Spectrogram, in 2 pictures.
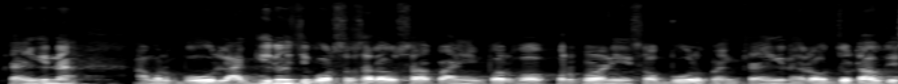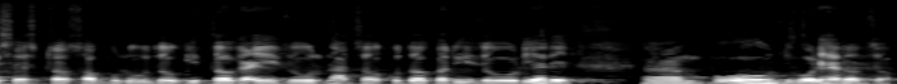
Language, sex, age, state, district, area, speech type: Odia, male, 30-45, Odisha, Dhenkanal, rural, spontaneous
